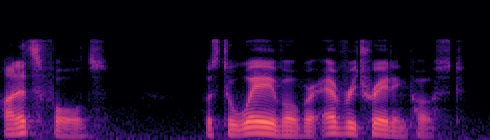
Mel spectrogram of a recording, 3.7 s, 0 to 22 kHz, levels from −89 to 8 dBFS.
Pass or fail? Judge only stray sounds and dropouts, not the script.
pass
